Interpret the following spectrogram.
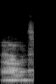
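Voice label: "out", robot voice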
